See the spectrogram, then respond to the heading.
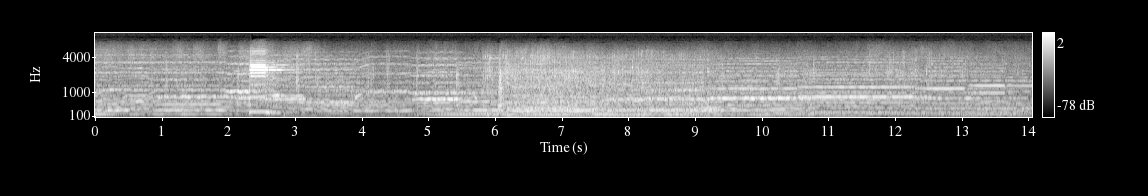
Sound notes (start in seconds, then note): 0.2 sentimental music; 2.1 jeep horn honks; 3.9 sentimental music; 4.9 jeep accelerates away; 5.7 sentimental music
